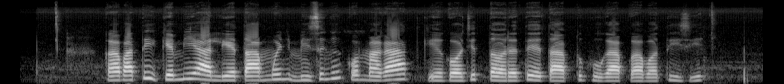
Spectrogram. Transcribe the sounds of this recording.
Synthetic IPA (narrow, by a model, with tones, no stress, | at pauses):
ka˨pa˧ti˦ke˧mi˦a˨lje˨ta˨pwʷɛ˦ɲmi˨si˦ŋi˦ko˦ma˨kaː˦t̚ke˨kɔ˨t͡ʃi˦tɔ˨ɾɛ˨te˦taː˨p̚tu˦ku˨ka˨p̚ka˨pa˨ti˦sje˦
